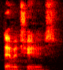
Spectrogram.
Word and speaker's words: Demichelis: Demichelis, that's how you pronounce it in defence.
